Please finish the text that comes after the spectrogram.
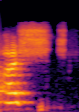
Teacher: जुबान ऊपर लगती नहीं है लेकिन ऊपर जो तालू है उसके करीब आ जाती है। अश अश ठीक है अश ऐसी वाली आवाज भी आनी चाहिए। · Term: शीन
